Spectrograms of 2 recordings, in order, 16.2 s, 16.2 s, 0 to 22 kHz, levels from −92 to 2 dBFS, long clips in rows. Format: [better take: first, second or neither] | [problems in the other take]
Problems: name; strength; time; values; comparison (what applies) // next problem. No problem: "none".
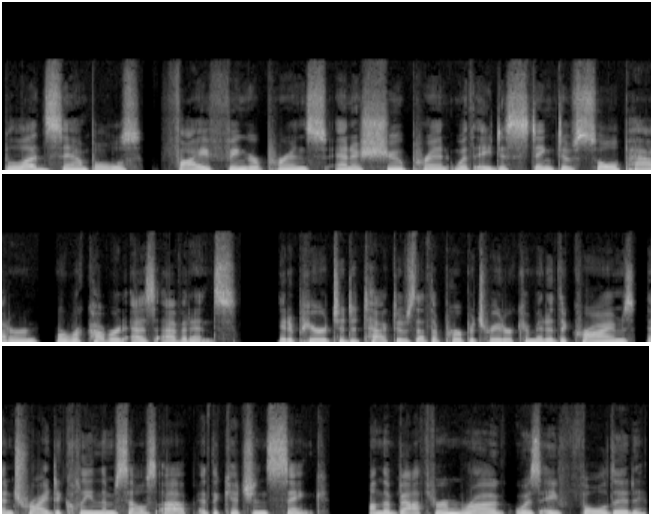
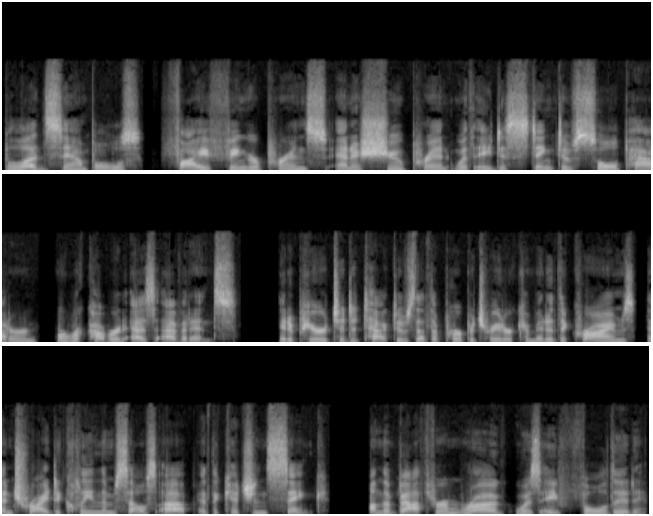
first | thin; very; fading below 700 Hz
